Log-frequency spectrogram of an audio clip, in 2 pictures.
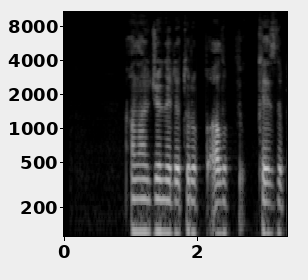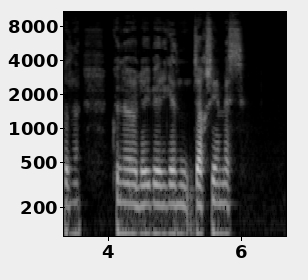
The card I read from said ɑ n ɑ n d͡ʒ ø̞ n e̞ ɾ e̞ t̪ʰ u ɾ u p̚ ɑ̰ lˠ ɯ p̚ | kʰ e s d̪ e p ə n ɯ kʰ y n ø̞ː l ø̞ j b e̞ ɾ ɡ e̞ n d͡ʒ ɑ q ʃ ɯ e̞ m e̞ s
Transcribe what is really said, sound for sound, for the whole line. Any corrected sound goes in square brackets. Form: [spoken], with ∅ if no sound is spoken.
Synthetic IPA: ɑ n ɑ n d͡ʒ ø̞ n e̞ [l] e̞ t̪ʰ u ɾ u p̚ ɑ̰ lˠ ɯ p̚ | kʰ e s d̪ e p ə n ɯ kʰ y n ø̞ː l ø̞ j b e̞ ɾ ɡ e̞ n d͡ʒ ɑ q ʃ ɯ e̞ m e̞ s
